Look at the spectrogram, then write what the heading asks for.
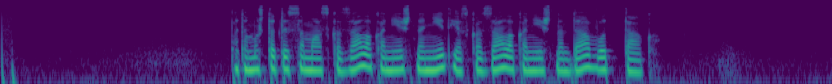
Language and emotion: Russian, neutral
